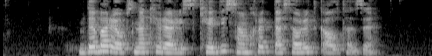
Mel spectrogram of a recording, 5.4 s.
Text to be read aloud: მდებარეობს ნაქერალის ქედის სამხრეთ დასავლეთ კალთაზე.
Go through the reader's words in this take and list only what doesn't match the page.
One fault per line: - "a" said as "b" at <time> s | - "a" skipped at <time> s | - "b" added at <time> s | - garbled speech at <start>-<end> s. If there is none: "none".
none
